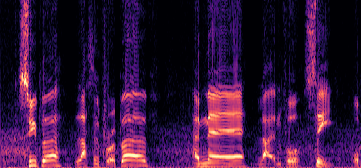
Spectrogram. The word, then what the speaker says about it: mare: to the west, super, Latin for above, and mare, Latin for sea, or pronounced mare.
